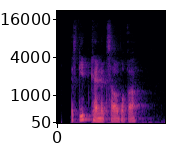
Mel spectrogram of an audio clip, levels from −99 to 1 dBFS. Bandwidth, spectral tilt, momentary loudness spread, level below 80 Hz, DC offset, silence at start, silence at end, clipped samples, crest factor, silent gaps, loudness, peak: 15.5 kHz; -7 dB/octave; 10 LU; -66 dBFS; under 0.1%; 0.3 s; 0.5 s; under 0.1%; 20 dB; none; -42 LUFS; -24 dBFS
